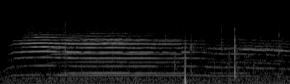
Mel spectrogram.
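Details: Trumpeter hornbill (Bycanistes bucinator) in Mtunzini, South Africa, in June 2017, giving a drawn-out, wailing nasal call like a crying baby, steady and harmonic-rich, with a couple of sharp clicks behind it.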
